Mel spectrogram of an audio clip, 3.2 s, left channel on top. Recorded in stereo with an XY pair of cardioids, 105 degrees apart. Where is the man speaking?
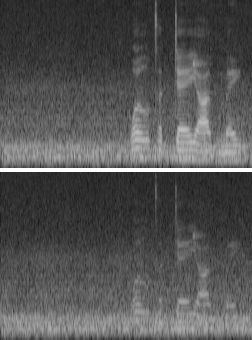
65° left; by 3.1 s 75° left.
